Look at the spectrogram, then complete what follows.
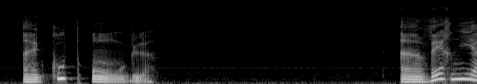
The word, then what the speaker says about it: vernis: Final S here not pronounced. Same thing here.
